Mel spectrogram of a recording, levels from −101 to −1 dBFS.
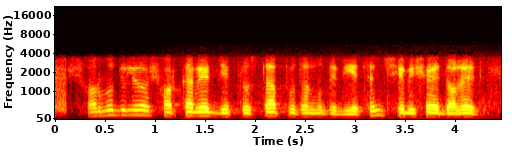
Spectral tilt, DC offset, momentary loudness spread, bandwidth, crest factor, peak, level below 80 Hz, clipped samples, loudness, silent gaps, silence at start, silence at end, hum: -9 dB/octave; under 0.1%; 9 LU; 3.9 kHz; 18 dB; -8 dBFS; -80 dBFS; under 0.1%; -25 LUFS; none; 0 s; 0.05 s; none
